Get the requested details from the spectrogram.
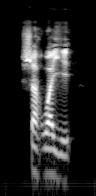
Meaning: to cart (to transport by cart or waggon)
- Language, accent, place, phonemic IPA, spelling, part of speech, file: French, France, Lyon, /ʃa.ʁwa.je/, charroyer, verb, LL-Q150 (fra)-charroyer.wav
